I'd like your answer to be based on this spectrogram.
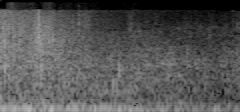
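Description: The Confringo explosive spell goes off in the Hogwarts Legacy video game, a heavy, loud, low booming blast with rumbling burst that fills the brief moment.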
